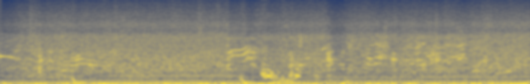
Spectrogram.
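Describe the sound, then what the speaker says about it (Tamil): Rushing water at Aare Falls near Nagalapuram gives a steady broadband wash with a few splashes, while voices talk nearby over it. "இதுதான் அந்த ஃபால்ஸ்."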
